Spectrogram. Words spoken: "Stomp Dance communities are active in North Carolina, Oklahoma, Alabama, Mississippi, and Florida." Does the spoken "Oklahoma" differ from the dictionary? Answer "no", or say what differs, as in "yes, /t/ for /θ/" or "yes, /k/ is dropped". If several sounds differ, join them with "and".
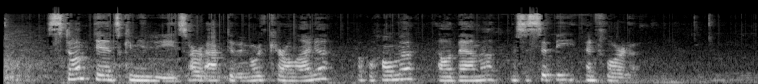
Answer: yes, /l/ is dropped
